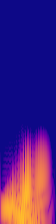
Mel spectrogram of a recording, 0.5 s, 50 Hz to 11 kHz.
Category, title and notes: Instrument samples > Synths / Electronic
DISINTEGRATE 2 Db
bass, fm-synthesis, additive-synthesis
